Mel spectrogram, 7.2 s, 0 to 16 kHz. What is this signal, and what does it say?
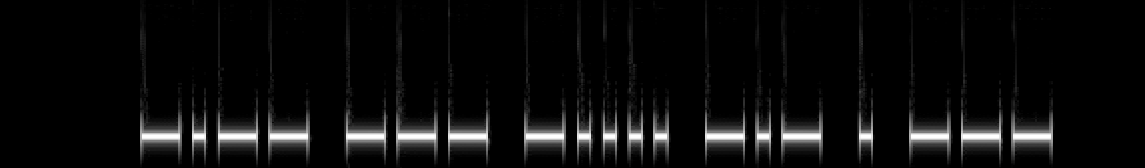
Morse code, heard as a keyed tone, about 15 wpm, 700 Hz. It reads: YO6KEO
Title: DXCC-100 Call Signs - 6 Characters - 15wpm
